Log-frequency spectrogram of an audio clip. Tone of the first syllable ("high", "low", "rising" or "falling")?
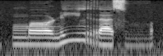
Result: low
